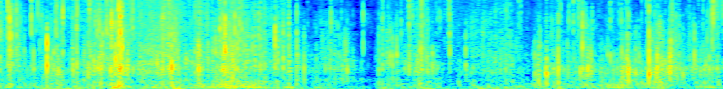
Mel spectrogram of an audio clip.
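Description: Fingertips and nails crumple and rub a folded, empty blue IKEA BRATTBY carrier bag made of woven polypropylene. Dense, bright crinkling and rustling is broken by sharp crackles, with a brief quieter stretch in the middle before the crumpling builds again.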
